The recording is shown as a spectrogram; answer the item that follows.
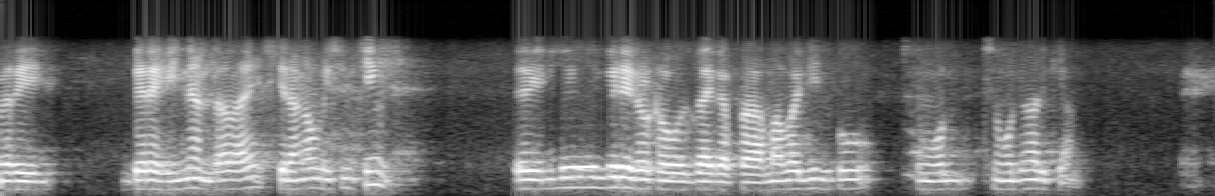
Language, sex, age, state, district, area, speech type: Bodo, male, 45-60, Assam, Chirang, rural, conversation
